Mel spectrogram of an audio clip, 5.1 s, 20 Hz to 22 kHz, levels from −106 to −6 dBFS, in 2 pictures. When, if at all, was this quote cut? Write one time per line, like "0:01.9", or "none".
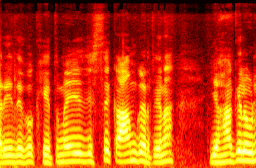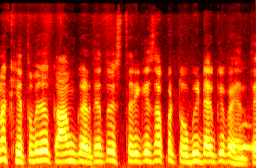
none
